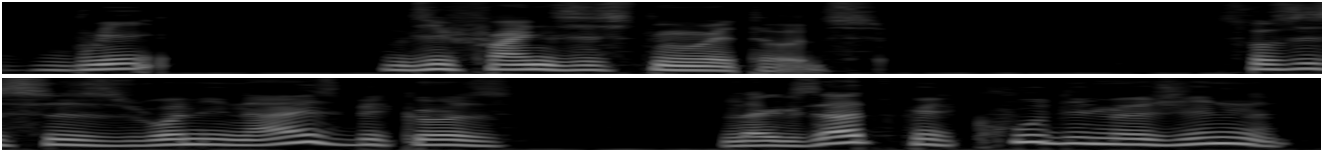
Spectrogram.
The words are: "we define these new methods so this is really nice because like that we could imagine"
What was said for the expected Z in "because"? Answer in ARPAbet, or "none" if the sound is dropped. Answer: Z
